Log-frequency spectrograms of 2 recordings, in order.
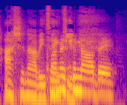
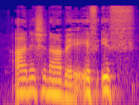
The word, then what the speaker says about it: Anishinaabe: Anishinaabe. – Anishinaabe.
